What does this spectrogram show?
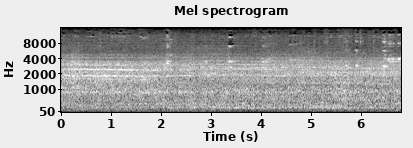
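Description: A freight train of bogie sliding-wall box wagons rolling past at steady speed: continuous rumble and rattle of wheels on the rails, with a thin high squeal running over it.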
